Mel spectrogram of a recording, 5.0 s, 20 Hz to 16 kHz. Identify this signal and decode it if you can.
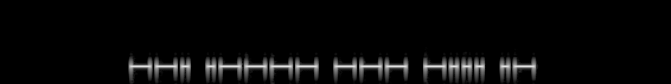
Morse code, heard as a keyed tone, about 25 wpm, 700 Hz. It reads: G1OBA
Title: DXCC-100 Call Signs - 5 Characters - 25wpm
